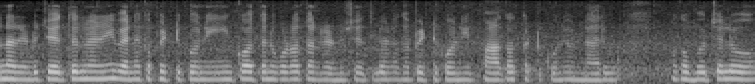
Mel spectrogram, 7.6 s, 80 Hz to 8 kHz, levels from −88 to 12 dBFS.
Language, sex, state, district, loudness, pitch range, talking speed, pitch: Telugu, female, Andhra Pradesh, Guntur, -20 LUFS, 195-210 Hz, 135 wpm, 205 Hz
